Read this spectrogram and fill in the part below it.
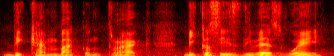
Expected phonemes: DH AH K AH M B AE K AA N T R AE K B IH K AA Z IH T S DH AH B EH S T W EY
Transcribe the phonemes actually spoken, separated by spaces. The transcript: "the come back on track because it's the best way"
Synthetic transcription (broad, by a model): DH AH K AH M B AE K AA N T R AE K B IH K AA S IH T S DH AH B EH S T W EY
